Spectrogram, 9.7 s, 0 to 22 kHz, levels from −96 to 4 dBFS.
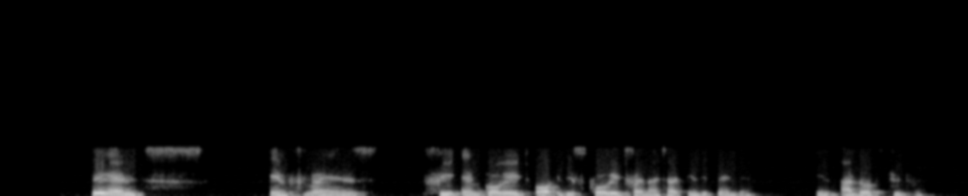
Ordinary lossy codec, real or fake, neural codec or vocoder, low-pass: none; real; none; 5.4 kHz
